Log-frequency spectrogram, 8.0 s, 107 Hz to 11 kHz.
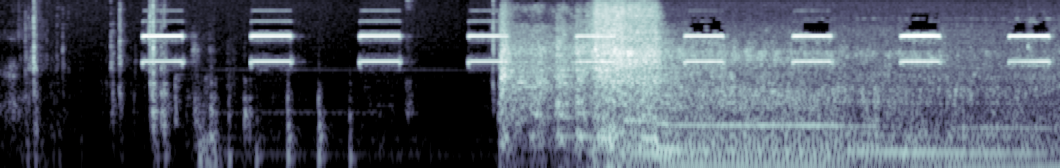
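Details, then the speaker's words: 2003 BMW Z4 E85 first start after oil filter housing gasket, drive belt and pulley replacement and oil top-up: chimes, quick crank, then smooth steady idle with no knocks, squeals or leaks; pulleys rotate nicely, normal start and idle. "running sounds okay let's check for leaks all right so I don't see any leaks those pulley seem to be rotating really nicely no weird sounds"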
